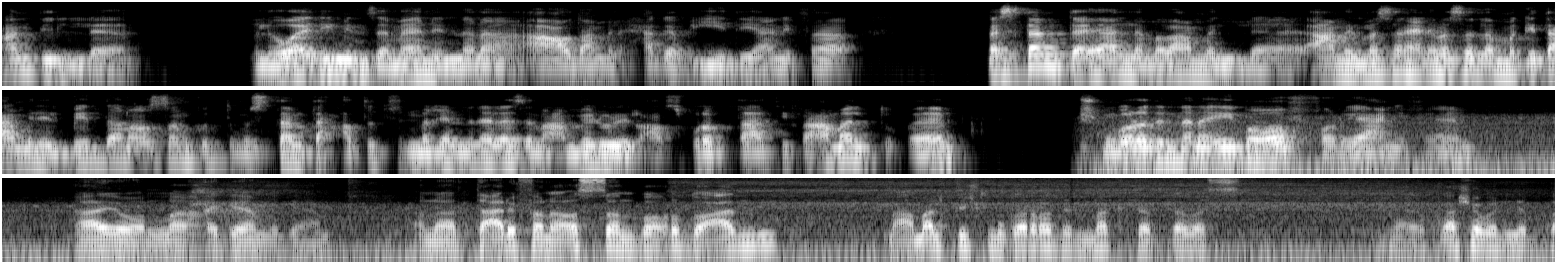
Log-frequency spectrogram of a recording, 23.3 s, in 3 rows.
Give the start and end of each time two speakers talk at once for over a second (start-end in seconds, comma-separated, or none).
none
